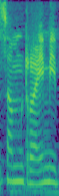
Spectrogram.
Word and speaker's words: Raimi: Entonces, esta vez vamos a hablar de la primer película de Spider-Man del 2002 de Sam Raimi, o sea, se escribe Sam Raimi, pero se dice Sam Raimi.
